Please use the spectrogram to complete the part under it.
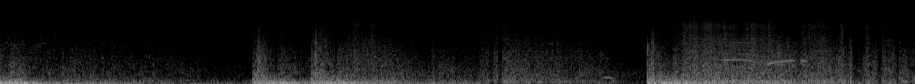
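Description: Cannon volleys fired into an enemy flank in Ultimate General: American Revolution, three sharp booming salvos spaced a few seconds apart, each decaying into a rolling rumble, moderately distant.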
